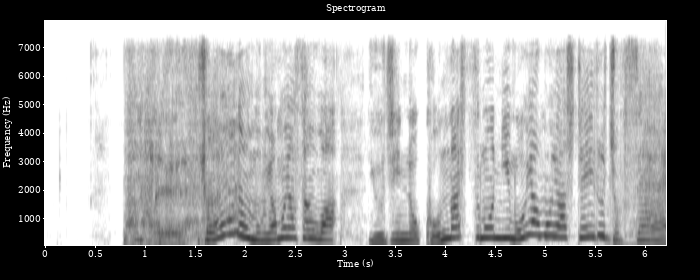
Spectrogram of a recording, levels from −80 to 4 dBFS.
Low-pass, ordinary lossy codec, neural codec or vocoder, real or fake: 7.2 kHz; none; codec, 16 kHz, 4.8 kbps, FACodec; fake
